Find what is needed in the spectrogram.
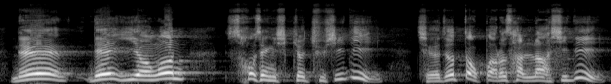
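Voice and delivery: hammed-up North Korean Pyongan dialect. Pastor amuses the congregation with Psalm 23, Pyongan dialect. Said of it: "평안도 버전입니다".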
